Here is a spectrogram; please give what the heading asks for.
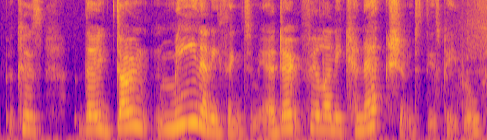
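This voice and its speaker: A young woman giving deadpan, sarcastic commentary from her bedroom into a desk microphone. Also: fairly high pitch, moderate pace. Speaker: YouTube commentator. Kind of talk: sarcastic commentary on a reality show. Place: small bedroom with colored lights. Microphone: large desk microphone.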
